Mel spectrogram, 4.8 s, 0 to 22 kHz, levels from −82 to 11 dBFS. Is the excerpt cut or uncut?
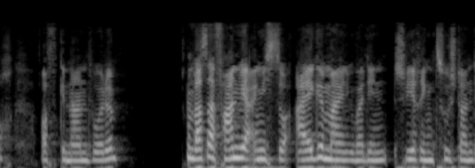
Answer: uncut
